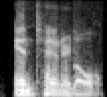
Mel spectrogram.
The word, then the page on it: antenatal: American English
